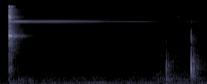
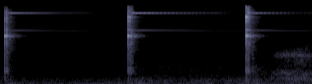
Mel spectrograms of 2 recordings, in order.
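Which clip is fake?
The first.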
